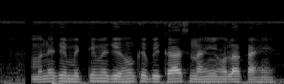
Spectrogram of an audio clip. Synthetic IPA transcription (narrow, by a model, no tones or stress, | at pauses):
mnekimɪʈːimẽɡeɦõkebɪkaːsnaɦĩɦoːlakaːɦẽː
